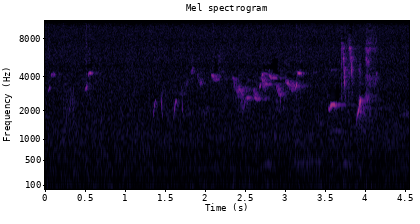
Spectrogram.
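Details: Common Nightingale in May Day morning song, recorded outdoors: a quiet, varied run of short high chirps, slurred whistles and clicks in irregular phrases that grows louder toward the end over a soft background hiss.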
